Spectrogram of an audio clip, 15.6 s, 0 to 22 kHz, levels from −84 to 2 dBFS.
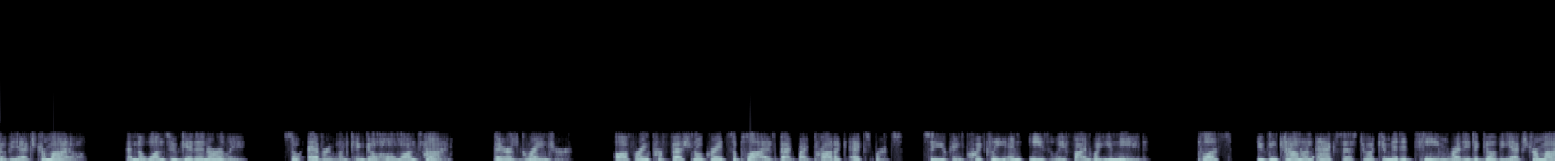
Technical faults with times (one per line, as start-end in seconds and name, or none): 0.00-15.56 iLBC codec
